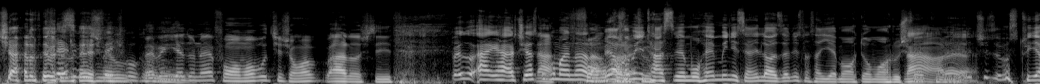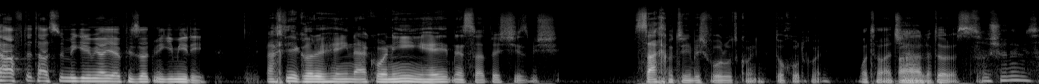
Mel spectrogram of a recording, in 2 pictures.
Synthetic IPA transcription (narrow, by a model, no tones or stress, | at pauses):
cʰæɾd̪ebeeebokbeinjed̪uːnefoɾmɔbuːd̪̥̚cʰeʃomɒːbæɾd̪ɒːʃt̪id̪̥ | b̥eɡuæhæɾt͡ʃʰiæsnɡumːænːæɾæɒxeidit̪ʰæsmiːmemoɦe̞mːiːniːst̪jænilɒːze̞mnismæs̬ælænjemɒːhd̪omɒːhɾuːʃekʰojet͡ʃʰizimt̪ʰujehæft̪et̪ʰæsmimːiɟiɾimjɒjeepʰizod̪mḭɟimiɾi | væχt̪iːjekʰɒːɾiɦejnækʰoniɦejne̞sb̥æt̪̚beeʃt͡ʃʰḭːzmiʃi̥ | sæxt̪mit̪ʰuniːbeʃvo̰ɾuːd̪̥kʰo̰nḭd̪̥oxṵlkʰo̰ni | mot̪ʰævæ̰d͡ʒːḛld̪o̰ɾo̰st̪oʃɑnemiz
